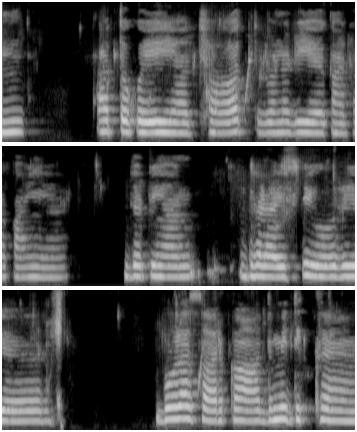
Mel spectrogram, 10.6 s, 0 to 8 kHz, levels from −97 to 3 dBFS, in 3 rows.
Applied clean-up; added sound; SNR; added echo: neural mask model Resemble Enhance denoiser.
